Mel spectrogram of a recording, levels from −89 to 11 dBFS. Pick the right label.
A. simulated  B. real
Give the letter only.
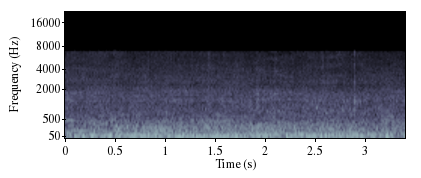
A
